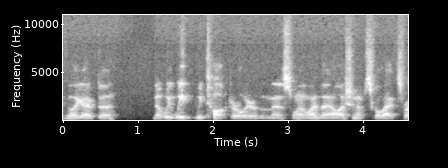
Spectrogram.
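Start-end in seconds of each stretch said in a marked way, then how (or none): 1.2-4.6 muttering under breath, much quieter and lower. Scrolling back through old messages to find one, muttering under breath. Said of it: "What are you muttering under your breath".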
